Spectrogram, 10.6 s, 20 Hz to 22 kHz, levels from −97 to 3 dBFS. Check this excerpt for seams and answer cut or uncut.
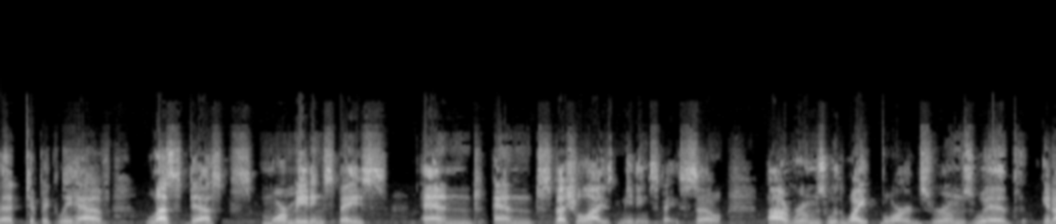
cut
